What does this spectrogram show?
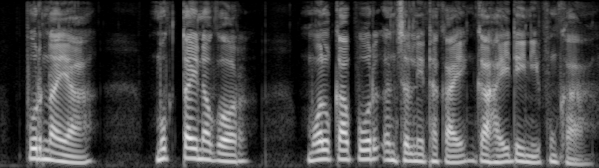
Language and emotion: Bodo, neutral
